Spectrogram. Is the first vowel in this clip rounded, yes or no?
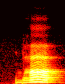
no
